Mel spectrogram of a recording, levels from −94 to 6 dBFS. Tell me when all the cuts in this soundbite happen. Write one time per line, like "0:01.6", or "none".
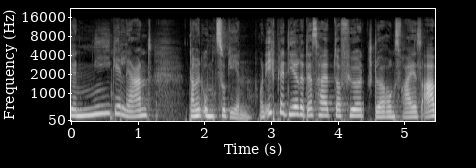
0:02.8
0:04.4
